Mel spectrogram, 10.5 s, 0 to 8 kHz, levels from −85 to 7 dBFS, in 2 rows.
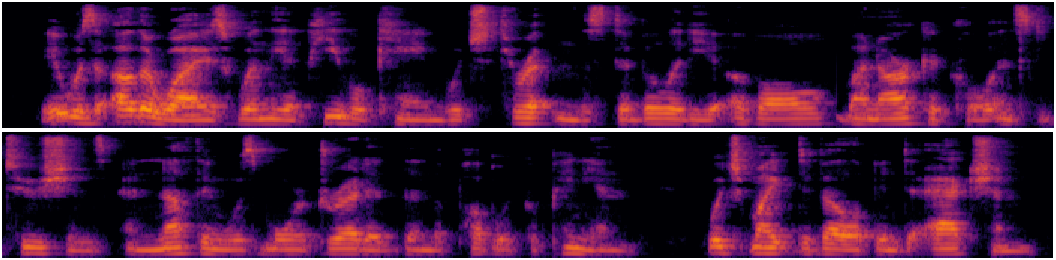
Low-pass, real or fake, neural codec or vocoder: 7.2 kHz; real; none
